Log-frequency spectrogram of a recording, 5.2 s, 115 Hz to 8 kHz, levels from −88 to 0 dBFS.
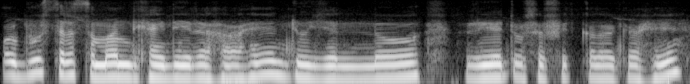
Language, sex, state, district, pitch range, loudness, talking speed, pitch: Hindi, male, Arunachal Pradesh, Longding, 150-165 Hz, -16 LUFS, 185 wpm, 155 Hz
